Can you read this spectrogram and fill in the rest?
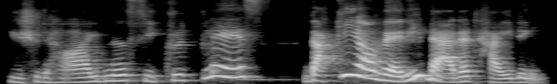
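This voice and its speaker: A woman's voice: mid-range voice, sing-song, normal speed, voice pushed down. A woman voicing a playful, boastful male bear from a children's story, calling out in a sing-song way. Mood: bossy, boastful.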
